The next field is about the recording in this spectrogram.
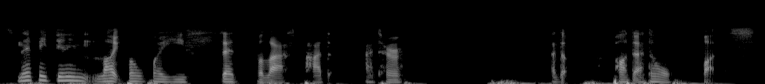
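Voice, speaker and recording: A man's voice: mid-range voice, animated, slow pace, long pauses. A man narrating a story as an amateur reader, often stumbling and repeating his phrases. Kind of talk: dramatic reading of fan fiction. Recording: echoey, slightly muffled home recording.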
